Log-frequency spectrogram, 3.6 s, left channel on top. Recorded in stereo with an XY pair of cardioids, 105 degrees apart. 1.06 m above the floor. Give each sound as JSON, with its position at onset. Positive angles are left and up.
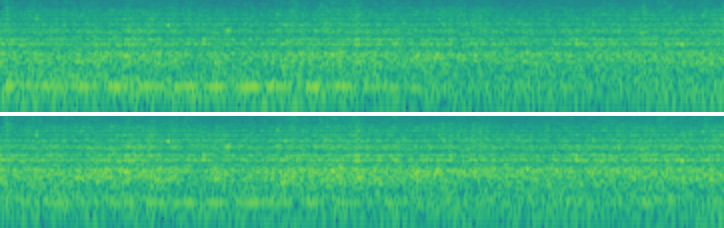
{"t": 0.0, "sound": "running water", "azimuth_deg": -20, "distance_m": 1.1}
